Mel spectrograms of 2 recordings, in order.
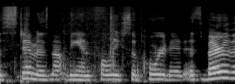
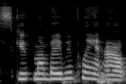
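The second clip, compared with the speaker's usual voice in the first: playful, mock Southern accent; 2 semitones higher than usual. Potting a baby plant with a little scooper, in a put-on southern accent. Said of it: "Why am I using a southern accent?".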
